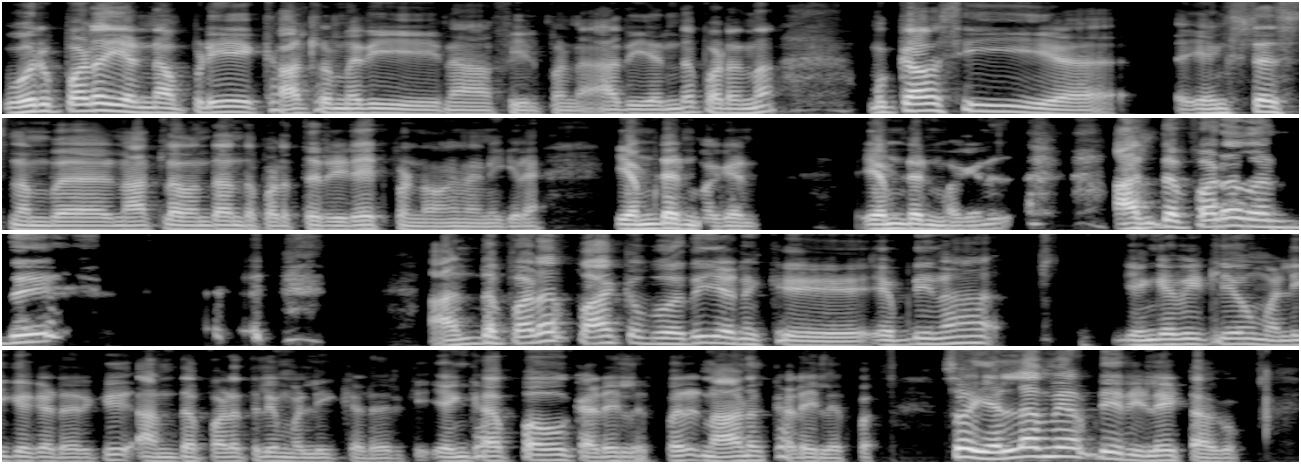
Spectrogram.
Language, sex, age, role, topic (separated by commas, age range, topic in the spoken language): Tamil, male, 25-29, guest, உங்களுக்கு பிடித்த திரைப்பட அனுபவம் எது?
